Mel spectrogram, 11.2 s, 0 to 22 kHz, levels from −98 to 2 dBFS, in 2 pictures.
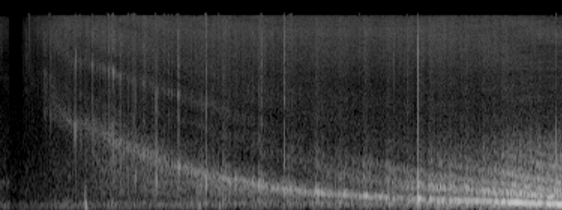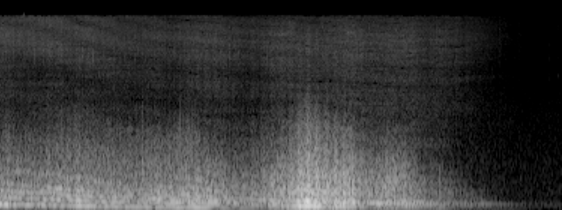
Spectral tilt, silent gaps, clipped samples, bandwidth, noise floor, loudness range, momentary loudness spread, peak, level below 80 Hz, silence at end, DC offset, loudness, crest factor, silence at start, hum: -8.5 dB/octave; none; under 0.1%; 16.5 kHz; -77 dBFS; 17 LU; 22 LU; -8 dBFS; -44 dBFS; 1.1 s; under 0.1%; -30 LUFS; 24 dB; 0.65 s; none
